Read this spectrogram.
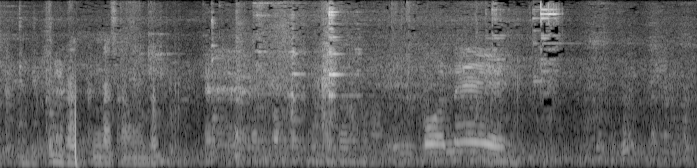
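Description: Metal tools clink and scrape against a car's brake parts.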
